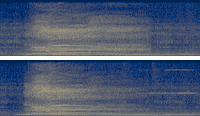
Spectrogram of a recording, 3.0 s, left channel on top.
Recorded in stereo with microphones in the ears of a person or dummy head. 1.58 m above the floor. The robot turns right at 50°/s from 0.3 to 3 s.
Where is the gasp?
20° right, 0.6 m; by 2.3 s 75° left, 0.6 m.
